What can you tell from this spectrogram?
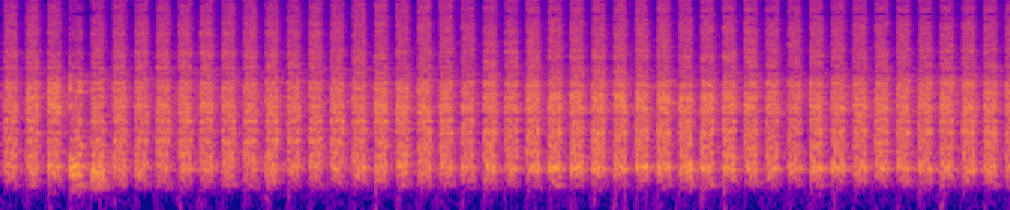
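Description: Spirit box sweeping through radio frequencies: a rapid, choppy static cut into even pulses of about eight a second.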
